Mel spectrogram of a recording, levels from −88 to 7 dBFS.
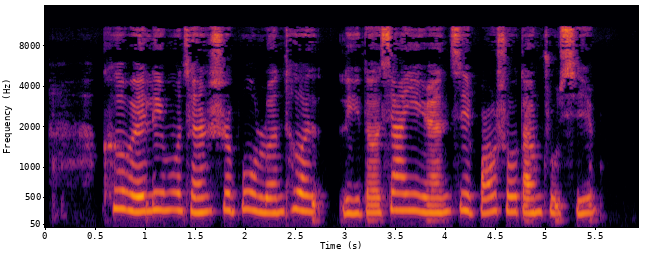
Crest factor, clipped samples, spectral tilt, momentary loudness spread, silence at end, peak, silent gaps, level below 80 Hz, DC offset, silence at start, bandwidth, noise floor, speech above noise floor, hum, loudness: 16 dB; under 0.1%; -2 dB/octave; 8 LU; 0.4 s; -6 dBFS; none; -70 dBFS; under 0.1%; 0.4 s; 11.5 kHz; -48 dBFS; 27 dB; none; -21 LUFS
